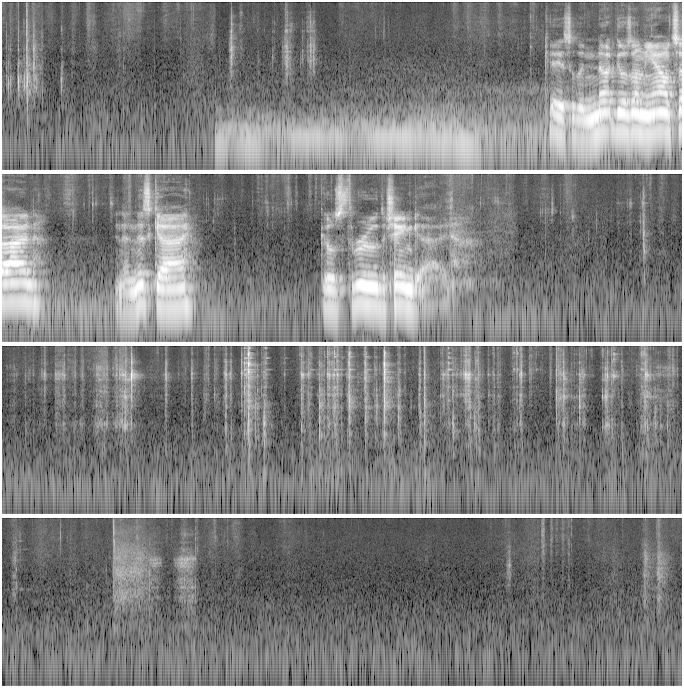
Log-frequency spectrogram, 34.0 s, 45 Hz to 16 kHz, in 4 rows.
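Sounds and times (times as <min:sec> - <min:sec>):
metal parts and tools clinking: 0:02.7 - 0:04.2, 0:07.6 - 0:12.3, 0:14.0 - 0:25.9
light scrape: 0:26.8 - 0:28.0.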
